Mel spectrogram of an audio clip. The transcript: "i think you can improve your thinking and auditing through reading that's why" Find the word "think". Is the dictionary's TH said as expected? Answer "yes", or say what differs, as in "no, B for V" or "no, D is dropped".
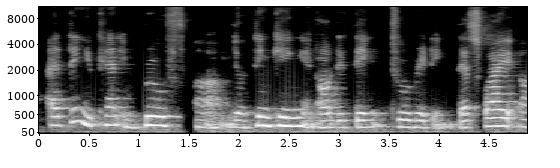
no, T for TH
